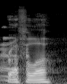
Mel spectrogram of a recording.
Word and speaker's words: Ruffalo: Yep, Ruffalo.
